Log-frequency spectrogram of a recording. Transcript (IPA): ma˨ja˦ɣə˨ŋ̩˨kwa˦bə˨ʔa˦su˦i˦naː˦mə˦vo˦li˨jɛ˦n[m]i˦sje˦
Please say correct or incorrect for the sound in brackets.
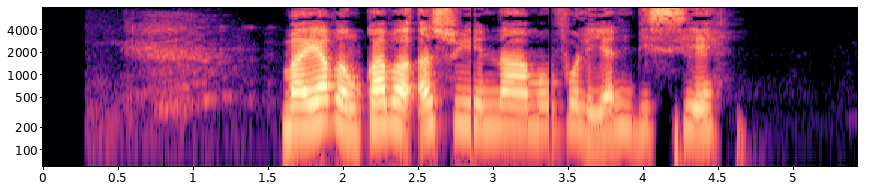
incorrect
